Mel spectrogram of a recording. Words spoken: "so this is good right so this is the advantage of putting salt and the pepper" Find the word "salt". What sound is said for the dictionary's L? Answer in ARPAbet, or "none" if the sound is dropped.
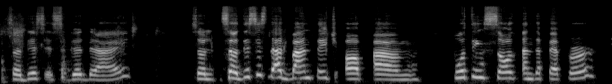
L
